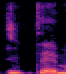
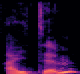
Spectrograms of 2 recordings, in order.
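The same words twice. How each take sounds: First: It is pronounced with French vowels, like 'ee-tem'. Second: It is pronounced with English vowels, like 'eye-tem'. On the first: The word comes from Latin. "on dit item en français d'abord" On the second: The word was learned as an English word. "c'est un anglicisme. Je prononce item"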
